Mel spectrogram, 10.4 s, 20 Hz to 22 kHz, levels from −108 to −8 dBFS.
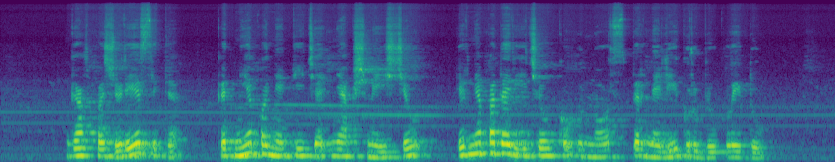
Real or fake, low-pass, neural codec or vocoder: real; 19.8 kHz; none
